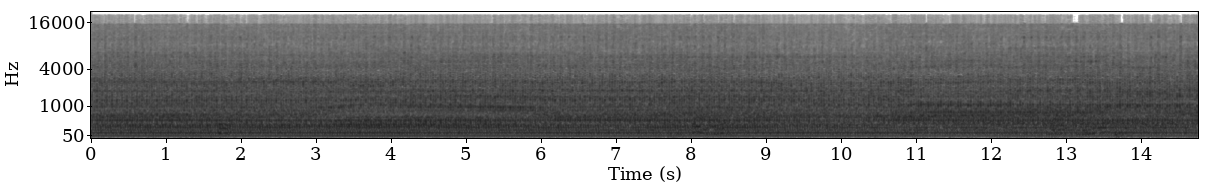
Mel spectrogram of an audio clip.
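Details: Volkswagen Golf 1.9 TDI diesel at idle: steady idle with a rattly knock about two and a half times a second, caused by excessive play in the power steering pump shaft.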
